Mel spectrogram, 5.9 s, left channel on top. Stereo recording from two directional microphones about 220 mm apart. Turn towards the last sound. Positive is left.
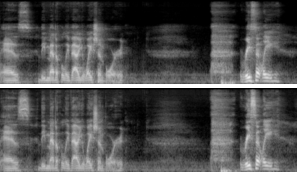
turn(degrees=-15)  # may be behind; listen again after turning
